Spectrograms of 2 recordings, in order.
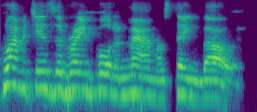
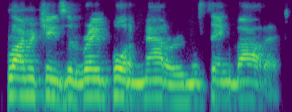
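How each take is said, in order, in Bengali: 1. এটি স্পষ্টভাবে ব্রিটিশ ইংরেজি উচ্চারণে বলা হয়েছে। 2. এটি আমেরিকান ইংরেজি উচ্চারণে বলা হয়েছে। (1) "ব্রিটিশরা বললে বলতো" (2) "আমেরিকানরা বললে বলতো"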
